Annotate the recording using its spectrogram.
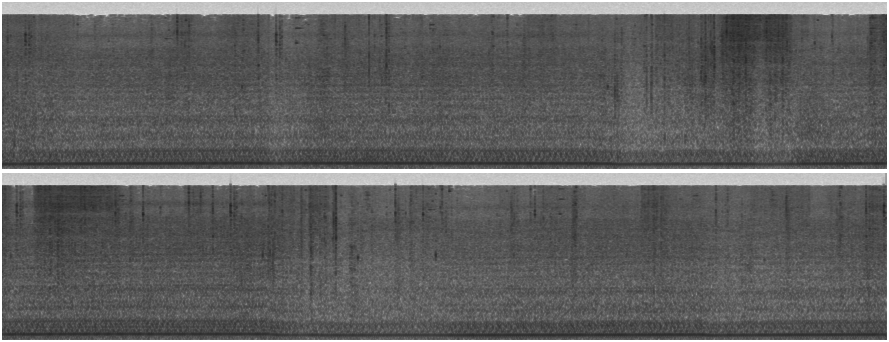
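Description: A truck engine drones steadily, shifting pitch as it climbs.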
